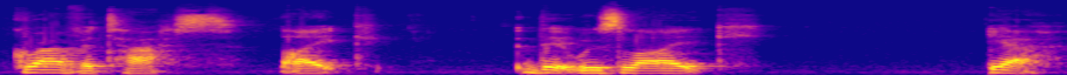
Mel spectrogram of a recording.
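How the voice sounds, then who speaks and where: A woman's voice: a bass voice, takes it slowly, mellow. A tired woman in her forties from West London, with a West London accent and a slight Irish-tinged R. She answers interview questions thoughtfully, with many fillers and restarts, and her voice sounds a little cracky. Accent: West London with a slight Irish-influenced R. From West London, England. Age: 40s. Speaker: interviewee, movement practitioner.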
